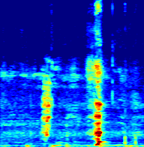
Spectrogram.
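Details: Repeated abrupt, voiced hiccups from an animated cartoon character who drank lemonade too quickly, with faint background music; simulated hiccups.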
